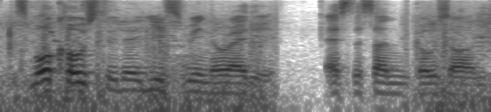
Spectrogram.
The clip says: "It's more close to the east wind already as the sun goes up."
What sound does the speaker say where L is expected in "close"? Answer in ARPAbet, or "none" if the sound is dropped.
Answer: none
